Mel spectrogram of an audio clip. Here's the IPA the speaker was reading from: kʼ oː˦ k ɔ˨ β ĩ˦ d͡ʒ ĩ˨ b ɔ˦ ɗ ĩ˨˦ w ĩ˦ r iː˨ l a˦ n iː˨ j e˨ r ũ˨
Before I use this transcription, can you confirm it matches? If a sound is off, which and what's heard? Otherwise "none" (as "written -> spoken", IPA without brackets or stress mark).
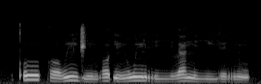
none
